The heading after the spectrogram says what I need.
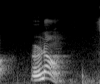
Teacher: ण बोलते समय पर जवान ऊपर को टकराएंगे थोड़ा सा नाक लगेगा नासिका · आप बोल के देखिए, जबान बराबर ऊपर टकरा रही है, ढ, ण। और ण बोलते समय पर जबान ऊपर को टकराएंगे, थोड़ा सा नाक लगेगा, नासिका। तो ये जो ण है इसका उच्चारण स्थान मूर्धा है और साथ में नासिका, जो मूर्धा के साथ में नासिका है।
